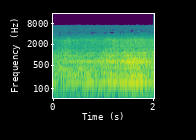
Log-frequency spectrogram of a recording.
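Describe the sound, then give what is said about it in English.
A steady airplane engine roars with a droning propeller hum, growing slightly louder and more intense as the plane dives down toward another airplane. No voices. “We're going to dive down and see who that is.”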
